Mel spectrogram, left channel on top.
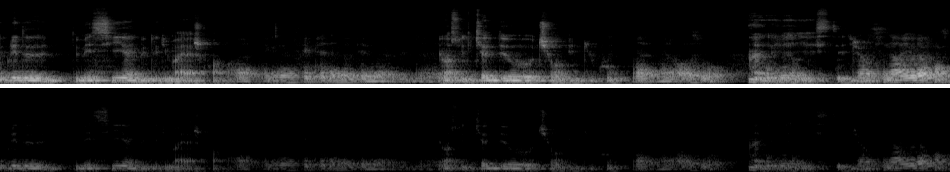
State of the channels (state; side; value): quieter; right; 20.0 dB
